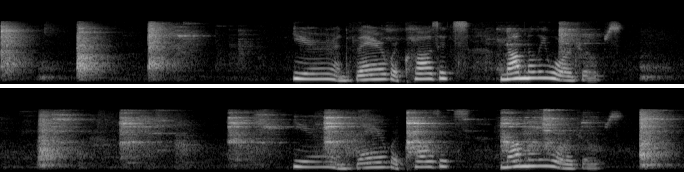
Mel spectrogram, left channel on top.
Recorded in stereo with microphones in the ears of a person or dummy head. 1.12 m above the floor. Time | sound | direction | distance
2.9 | a woman speaking | 60° left (ahead or behind) | 0.7 m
